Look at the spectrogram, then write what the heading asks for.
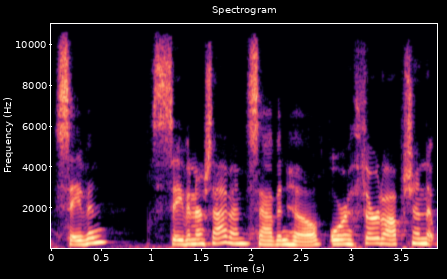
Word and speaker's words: Savin Hill: Boston and 7th near South Boston say in Savin Hill spell it sa VI n o Savin saving our Savin Savin Hill or a third option that we could never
